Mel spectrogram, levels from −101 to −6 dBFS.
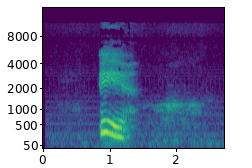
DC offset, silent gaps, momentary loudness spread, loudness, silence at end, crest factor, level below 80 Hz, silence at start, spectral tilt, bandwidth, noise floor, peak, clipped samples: under 0.1%; none; 25 LU; -26 LUFS; 0.7 s; 20 dB; -68 dBFS; 0.85 s; -6 dB/octave; 11.5 kHz; -65 dBFS; -12 dBFS; under 0.1%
